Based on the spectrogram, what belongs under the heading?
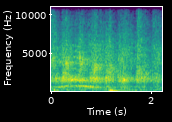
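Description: A crowd applauds steadily, many hands clapping in a dense, even wash of sound, with a few brief cheers or voices rising faintly through the clapping.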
